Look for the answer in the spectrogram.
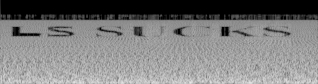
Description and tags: Encrypted sound created with coagula using original bitmap images. Spectral view reveals secret message...
ambient, encrypted, hidden, message, space, synth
